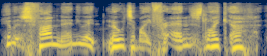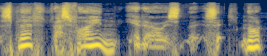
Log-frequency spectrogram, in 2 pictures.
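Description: A man in his seventies with a Welsh accent and a croaky old voice, chatting as a podcast guest and telling lively stories that repeat words for effect. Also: extremely high pitch, normal speed, no echo. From Wales. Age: 70s. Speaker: guest, veteran surfer. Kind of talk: casual anecdotal chat.

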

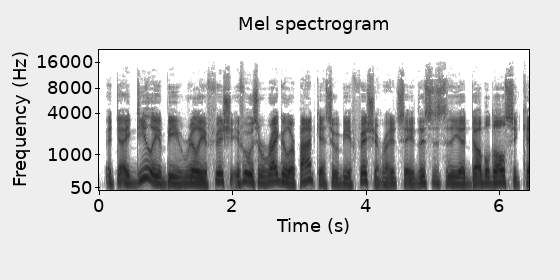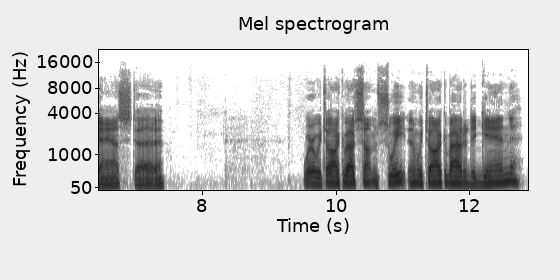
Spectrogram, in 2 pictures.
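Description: Creaky-voiced man, rambling bedtime podcast host. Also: medium pitch, dry recording, clean studio sound. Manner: meandering, tangled, self-deprecating. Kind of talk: rambling bedtime monologue to the listener.

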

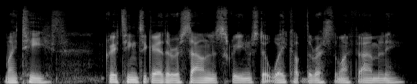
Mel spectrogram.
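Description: Deep, flat-voiced young man. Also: vocal fry, dry recording, clean studio sound. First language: Urdu. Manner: earnest, halting with many fillers. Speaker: poet guest. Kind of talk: casual chat and spoken-word poetry recital.

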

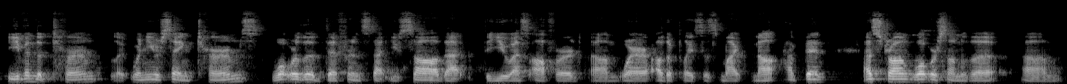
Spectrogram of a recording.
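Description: A man with a very low voice hosts a podcast interview. He asks curious questions that ramble a little as he works them out aloud. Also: fairly even intonation, normal speed, fairly bright tone, poor audio. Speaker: podcast host.

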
